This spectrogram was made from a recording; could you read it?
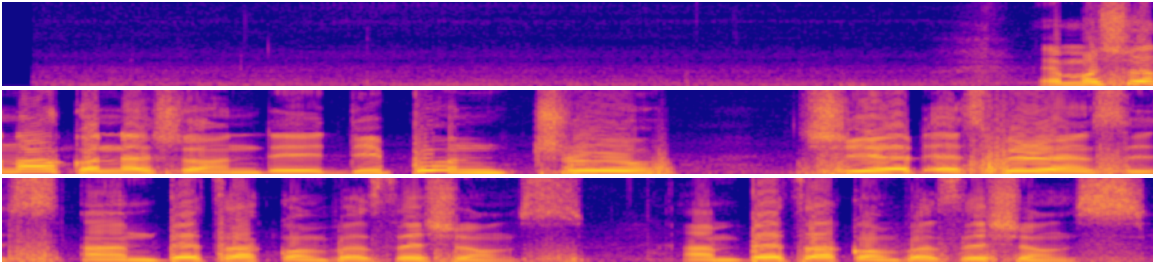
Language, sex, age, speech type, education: Nigerian Pidgin, male, 30-45, spontaneous, tertiary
